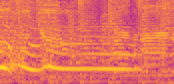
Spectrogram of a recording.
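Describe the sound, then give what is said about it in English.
A voice imitates a horn with one long, wavering tone that slides down at the start and then holds steady, sounding fairly loud, with no other talking. “You just can't commit to a horn sound.”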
